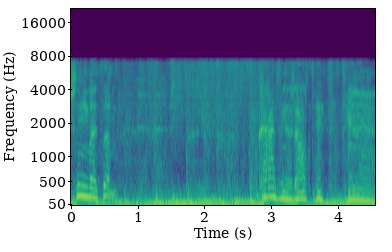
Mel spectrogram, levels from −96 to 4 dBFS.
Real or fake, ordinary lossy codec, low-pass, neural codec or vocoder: fake; MP3, 64 kbps; 7.2 kHz; codec, 16 kHz, 4.8 kbps, FACodec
